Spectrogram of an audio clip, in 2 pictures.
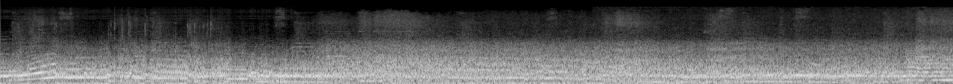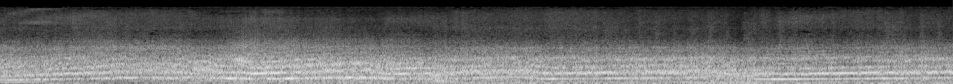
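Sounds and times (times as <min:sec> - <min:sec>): sports car engine accelerating: 0:00.0 - 0:19.0.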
